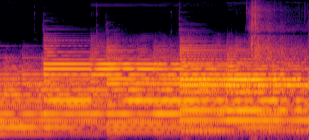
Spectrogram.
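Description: A guitar feedback effect pedal, used alongside light delay and reverb, sustains a loud, layered harmonic drone that swells in steps and brightens near the end, with no voices.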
